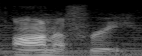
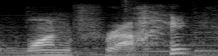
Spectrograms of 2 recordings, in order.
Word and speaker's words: Onofre: And the proper pronunciation of it is Onofre. Onofre Road. But our previous narrator pronounced it One Fry.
